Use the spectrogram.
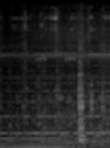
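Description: A horse's hooves clop faintly on a summer road in rural Kansas, a few soft irregular hits over a quiet background hum, with no talking.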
